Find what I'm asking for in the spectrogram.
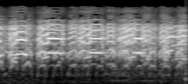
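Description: A flock of geese at a Florida wildlife park honks loudly and continuously at close range, with many overlapping calls and no talking.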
